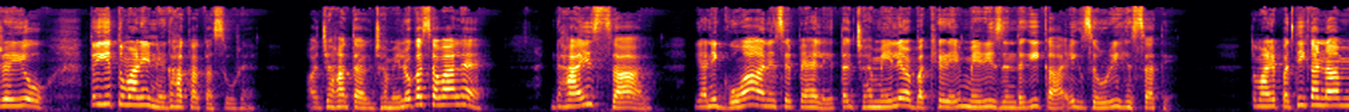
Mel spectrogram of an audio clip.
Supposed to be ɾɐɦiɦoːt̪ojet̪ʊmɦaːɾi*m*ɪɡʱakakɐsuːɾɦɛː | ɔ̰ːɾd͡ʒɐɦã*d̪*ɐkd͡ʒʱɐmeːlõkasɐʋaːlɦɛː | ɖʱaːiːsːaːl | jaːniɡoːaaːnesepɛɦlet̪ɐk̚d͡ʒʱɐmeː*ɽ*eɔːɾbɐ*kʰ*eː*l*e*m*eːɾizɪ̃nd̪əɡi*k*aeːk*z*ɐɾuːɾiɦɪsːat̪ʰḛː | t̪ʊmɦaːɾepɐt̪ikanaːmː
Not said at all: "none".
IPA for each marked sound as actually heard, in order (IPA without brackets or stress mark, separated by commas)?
n, t̪, l, kʰ, ɽ, m, k, z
